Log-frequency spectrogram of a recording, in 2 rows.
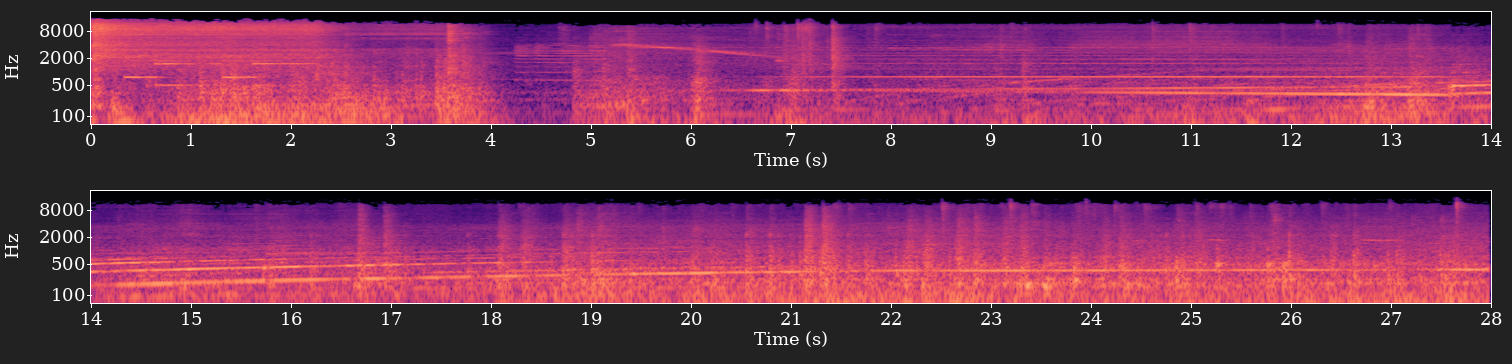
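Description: Toei 5300-series subway car heard from inside as it pulls away. A loud hiss in the first couple of seconds gives way to the VVVF inverter and traction motor whine, several tones climbing in pitch with a sudden jump partway, then settling to a steady tone at cruising speed. Wheel clicks from the rail joints and points sound throughout.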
